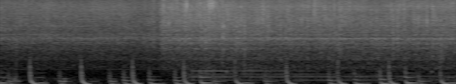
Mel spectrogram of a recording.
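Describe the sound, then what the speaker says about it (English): Mushrooms fry in bacon fat with a splash of olive oil, a steady close sizzle broken by repeated scraping stirs and knocks in the pan, with no talking. "we're just gonna go ahead and add in the mushrooms. They're gonna cook with this bacon fat."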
